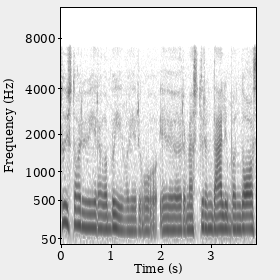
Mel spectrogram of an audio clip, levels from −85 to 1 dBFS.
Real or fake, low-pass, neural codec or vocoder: real; 7.2 kHz; none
